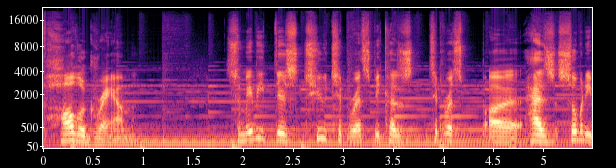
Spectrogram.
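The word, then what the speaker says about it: Tiphereth: Teperith.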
